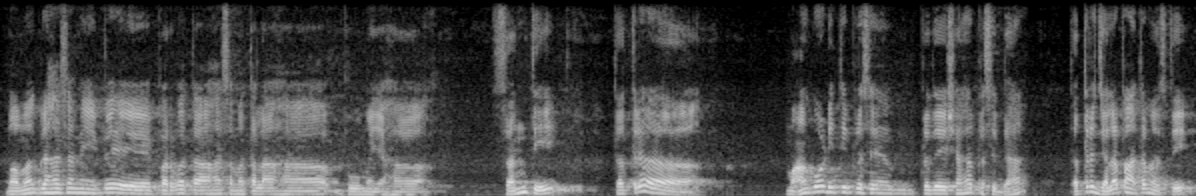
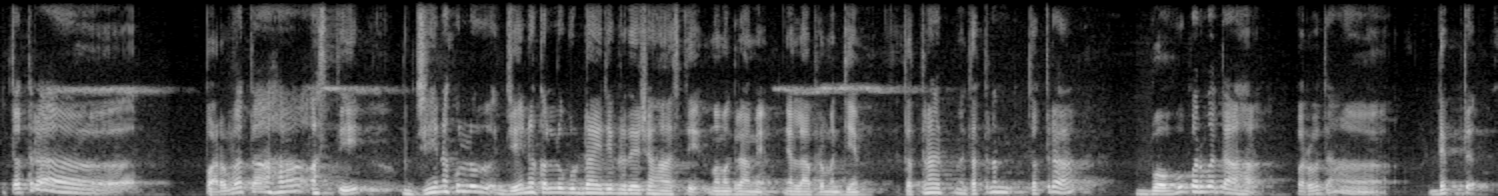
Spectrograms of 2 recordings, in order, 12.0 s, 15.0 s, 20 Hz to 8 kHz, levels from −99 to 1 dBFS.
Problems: background sounds at intervals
